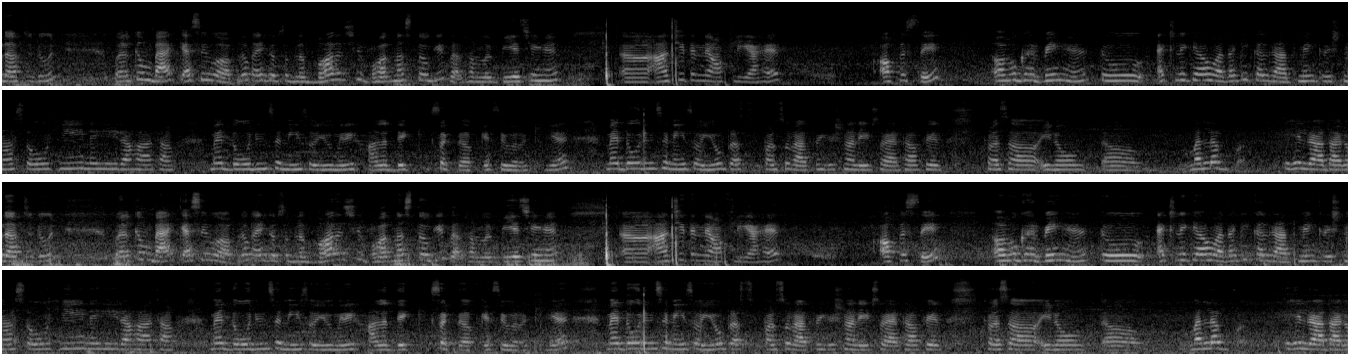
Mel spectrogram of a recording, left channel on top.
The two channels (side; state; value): left; quieter; 3.4 dB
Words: afternoon. Welcome back. कैसे हो आप लोग? आई होप सब लोग बहुत अच्छे बहुत मस्त होंगे। वेल हम लोग भी अच्छे हैं। आज चेतन ने ऑफ लिया है ऑफिस से और वो घर पे ही हैं। तो एक्चुअली क्या हुआ था कि कल रात में कृष्णा सो ही नहीं रहा था। मैं 2 दिन से नहीं सोई हूँ। मेरी हालत देख सकते हो आप कैसे हो रखी है। मैं 2 दिन से नहीं सोई हूँ। परसों रात में कृष्णा लेट सोया था, फिर थोड़ा सा मतलब हिल रहा था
